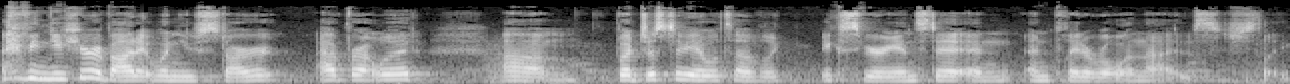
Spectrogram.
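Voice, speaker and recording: Amid noticeable background noise, a woman talks at a fairly quick pace and fairly high pitch, with ordinary pitch variation and big swings in loudness. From Canada, Quebec and British Columbia. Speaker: college rower. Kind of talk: casual interview.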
